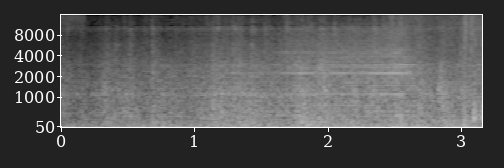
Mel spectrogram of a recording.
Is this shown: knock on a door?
no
